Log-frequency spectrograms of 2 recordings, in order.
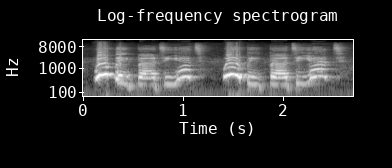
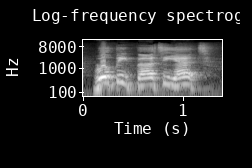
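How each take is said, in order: First: High, loud squeaky echo; excited high-pitched chorus; echoing carriages. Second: Louder, higher confident rallying; rally the engine with resolve; lightly voiced encouraging driver. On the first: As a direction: parrot it back in a high voice. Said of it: "echoed Annie and Clarabel". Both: A narrator's reading.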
